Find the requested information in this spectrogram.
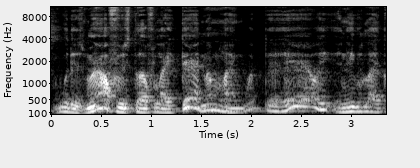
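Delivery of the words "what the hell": high, startled what the hell; shocked. Retold or imitated. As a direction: blurt it out in disbelief. Shocked reaction in retold street scene.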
